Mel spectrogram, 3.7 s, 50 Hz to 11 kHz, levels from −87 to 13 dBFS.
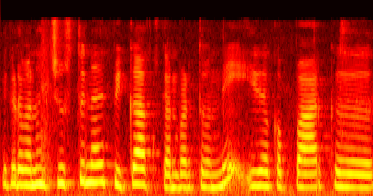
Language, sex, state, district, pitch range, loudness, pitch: Telugu, female, Telangana, Karimnagar, 215-260 Hz, -14 LUFS, 235 Hz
